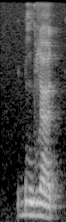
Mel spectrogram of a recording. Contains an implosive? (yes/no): yes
